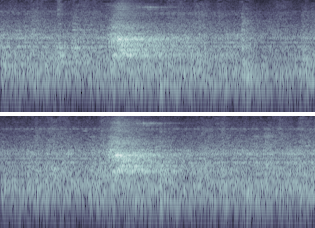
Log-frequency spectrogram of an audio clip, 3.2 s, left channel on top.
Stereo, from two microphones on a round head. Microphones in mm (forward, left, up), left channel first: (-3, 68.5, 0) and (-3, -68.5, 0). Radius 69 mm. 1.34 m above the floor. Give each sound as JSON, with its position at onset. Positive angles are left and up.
{"t": 1.1, "sound": "a zipper", "side_deg": -75, "distance_m": 7.0}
